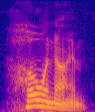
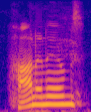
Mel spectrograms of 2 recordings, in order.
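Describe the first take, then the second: First: The name sounds like 'Hohenheim', with a falling tone. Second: The name sounds like 'Hanonyms', with a rising tone. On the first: The speaker calls it right. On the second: The speaker calls it wrong.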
